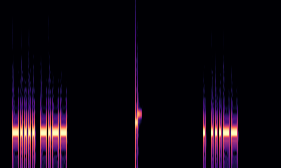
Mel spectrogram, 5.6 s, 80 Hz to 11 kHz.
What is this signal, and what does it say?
Morse code, heard as a keyed tone, about 30 wpm, 700 Hz. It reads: 6Y E3
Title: Single-Letter Single-Number 30wpm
